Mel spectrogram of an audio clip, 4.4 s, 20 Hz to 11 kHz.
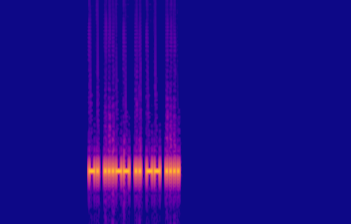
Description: Morse code, heard as a keyed tone, about 48 wpm, 700 Hz. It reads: N3IMH
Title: USA Call Signs - 5 Characters - Repeated 2x - 50wpm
